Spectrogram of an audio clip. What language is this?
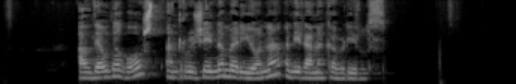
Catalan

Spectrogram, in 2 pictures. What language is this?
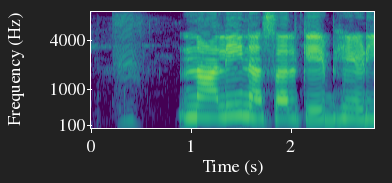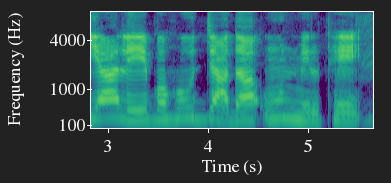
Chhattisgarhi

